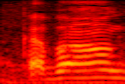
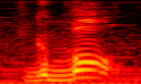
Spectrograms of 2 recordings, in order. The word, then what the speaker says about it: Gabon: name of the country gabon gabon who knows some people say Gabon some people say gabone the French say gabone so I'm going with the French only I'm adding the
